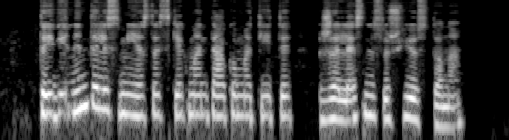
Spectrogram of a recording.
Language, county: Lithuanian, Tauragė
